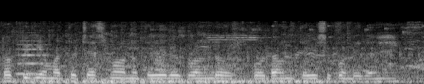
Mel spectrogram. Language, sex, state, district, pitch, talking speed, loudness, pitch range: Kannada, male, Karnataka, Koppal, 140 Hz, 70 wpm, -16 LUFS, 140-145 Hz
